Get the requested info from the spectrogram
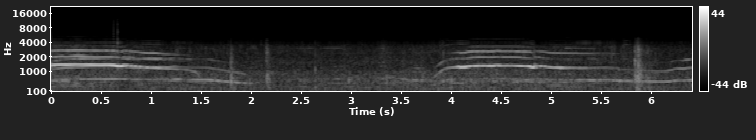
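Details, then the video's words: Domestic cats in a fight trade two long, quavering howls. The first slides gradually downward and the second rises, then holds steady, with a faint background hiss. "Драка Котов. Кот против Кота"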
